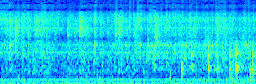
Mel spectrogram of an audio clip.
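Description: Whisked eggs going into a buttered frying pan, a soft steady sizzle with light crackles that pick up toward the end, near and fairly quiet.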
